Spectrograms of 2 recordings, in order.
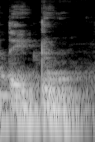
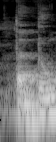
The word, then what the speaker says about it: Tidung: Tedung apa Tidung dibacanya? Tidung, salah lagi nah.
